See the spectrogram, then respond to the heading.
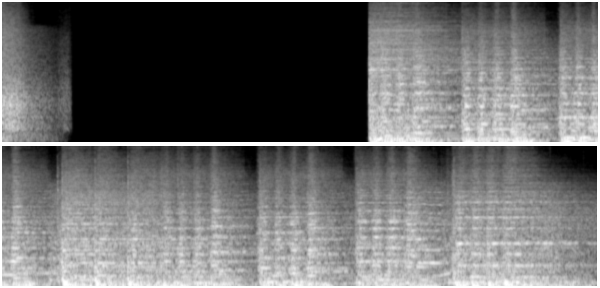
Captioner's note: crowd noise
